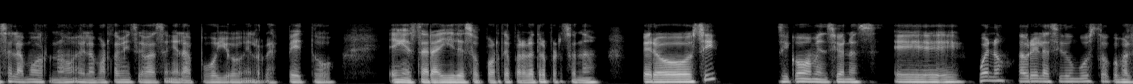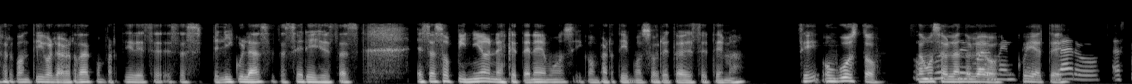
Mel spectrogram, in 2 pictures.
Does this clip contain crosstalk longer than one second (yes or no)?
yes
